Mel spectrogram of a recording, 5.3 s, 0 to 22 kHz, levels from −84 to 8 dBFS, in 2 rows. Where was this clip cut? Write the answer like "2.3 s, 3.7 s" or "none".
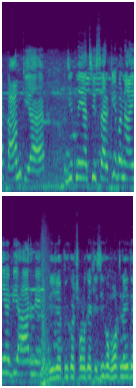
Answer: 3.4 s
